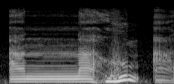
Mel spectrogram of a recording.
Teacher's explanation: mim mati ini cara bacanya dibaca jelas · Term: izhar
